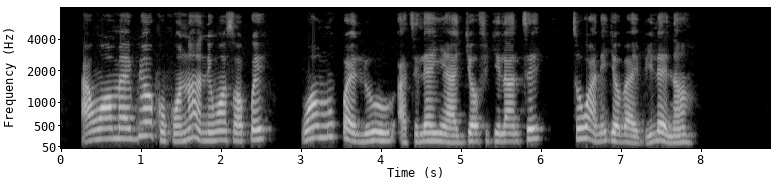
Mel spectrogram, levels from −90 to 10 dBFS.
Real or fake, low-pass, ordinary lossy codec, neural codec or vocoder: real; 7.2 kHz; none; none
